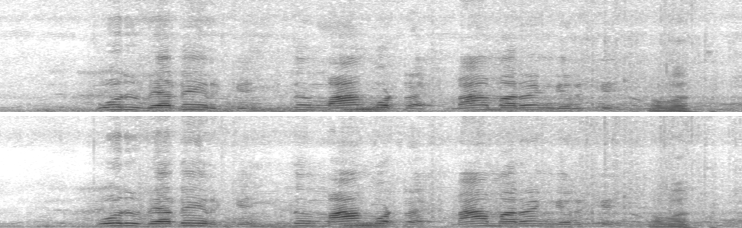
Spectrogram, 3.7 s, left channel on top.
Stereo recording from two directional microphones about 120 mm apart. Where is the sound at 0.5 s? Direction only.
25° right (ahead or behind).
